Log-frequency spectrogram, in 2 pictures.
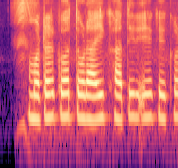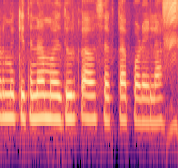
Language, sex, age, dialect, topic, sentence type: Bhojpuri, female, 25-30, Western, agriculture, question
